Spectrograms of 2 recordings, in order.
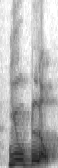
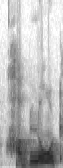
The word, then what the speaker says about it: Hublot: list next one is you blow it's not supposed to be hublot it's not supposed to be hublot t is silent and h is also supposed to be silent supposed to be you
